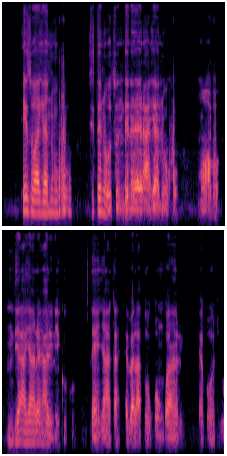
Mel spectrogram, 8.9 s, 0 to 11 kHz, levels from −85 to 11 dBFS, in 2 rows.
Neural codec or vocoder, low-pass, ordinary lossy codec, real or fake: vocoder, 22.05 kHz, 80 mel bands, HiFi-GAN; none; none; fake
